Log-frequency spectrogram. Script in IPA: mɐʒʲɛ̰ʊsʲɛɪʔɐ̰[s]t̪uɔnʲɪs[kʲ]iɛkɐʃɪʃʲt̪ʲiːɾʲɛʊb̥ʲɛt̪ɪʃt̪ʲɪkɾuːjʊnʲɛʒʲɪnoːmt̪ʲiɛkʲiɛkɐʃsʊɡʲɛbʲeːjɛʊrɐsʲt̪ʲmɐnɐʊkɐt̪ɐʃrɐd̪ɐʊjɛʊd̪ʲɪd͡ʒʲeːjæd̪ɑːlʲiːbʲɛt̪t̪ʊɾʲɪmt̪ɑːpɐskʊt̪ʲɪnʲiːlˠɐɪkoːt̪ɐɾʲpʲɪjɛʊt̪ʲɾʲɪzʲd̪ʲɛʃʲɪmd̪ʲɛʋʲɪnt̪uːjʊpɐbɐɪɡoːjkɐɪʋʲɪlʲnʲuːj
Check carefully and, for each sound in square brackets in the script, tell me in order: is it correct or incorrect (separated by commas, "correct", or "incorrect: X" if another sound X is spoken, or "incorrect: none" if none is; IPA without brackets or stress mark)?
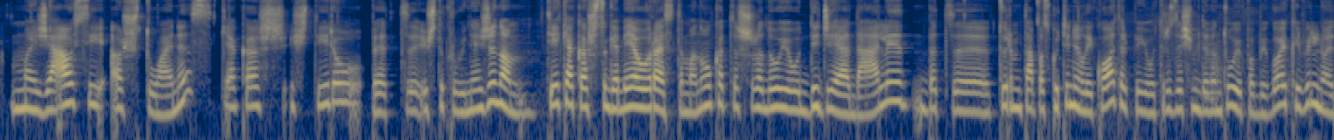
incorrect: ʃ, correct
